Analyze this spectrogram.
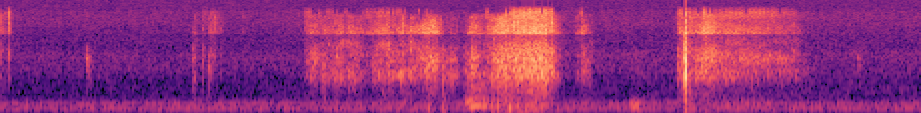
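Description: Faint rustling, scraping noise in two short stretches, with one sharp click about two-thirds of the way through, over a steady low hum on a video-call line.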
